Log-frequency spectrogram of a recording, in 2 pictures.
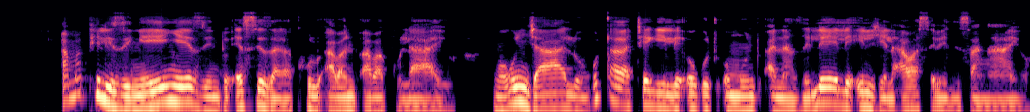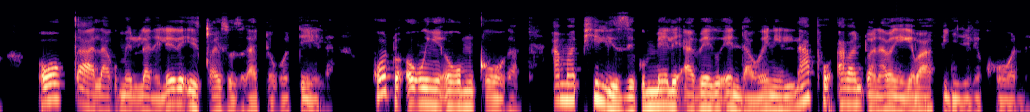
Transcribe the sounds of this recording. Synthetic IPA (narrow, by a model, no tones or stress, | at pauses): amapʰilisiŋejiɲɛjezintʼɔʔesizaɣakʰuluʔa̰βantʼua̰βaɡ̥ʱulaːjɔ | ŋoɣund͡ʒʱalɔɣuǃaɣatʰeɣilɛʔuɣutʰiumuntʼuʔa̰nand͡zʱɛlɛlɛʔind͡ɮʱɛlaʔawasɛ̰βend͡zʱisaŋaːjɔɔɣoɣuǃalaɣumɛlulandʱɛlɛlɛiziǀwajis̬ɔziɣad̥ʱɔɣɔtʼɛːla | ɣɔd̥ʱwaʔoɣuɲɛɔɣum̩ǃɔɣaamapʰiliziɣumɛlɛʔaβɛɣɛɛndʱawenilapʰɔʔaβantʼwanaβaŋɛɣɛβafiɲɛlɛlɛkʰɔːna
